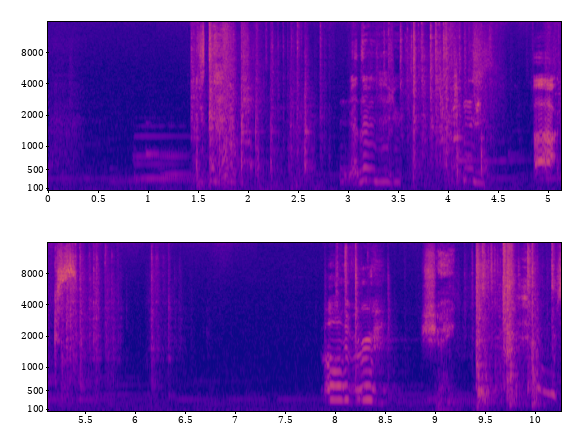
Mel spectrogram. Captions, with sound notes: THERE'S GOTTA BE... ANOTHER LETTER IN THIS BOX... [BOX RATTLES] OLIVER... SHANE. OH, SHE...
